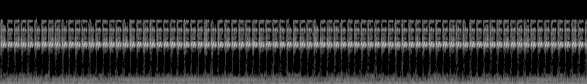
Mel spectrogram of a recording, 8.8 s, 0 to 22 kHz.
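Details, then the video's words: Continuous ringing trill of a long-tailed tree cricket, from the National Institute of Biological Resources, 2020, Korea. Rapid, even pulses merge into one sustained high note with faint upper overtones. Nothing else is audible. "긴꼬리, 1번 듣기, 곤충소리"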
